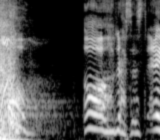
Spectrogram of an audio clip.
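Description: A loud crash right at the start that dies away within about half a second. After a brief hush, a cartoon girl's voice sighs in pain.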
